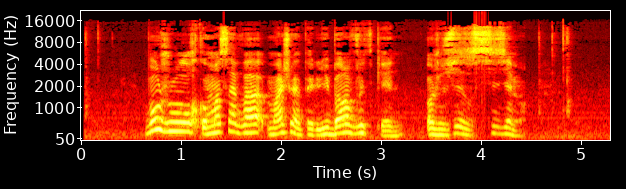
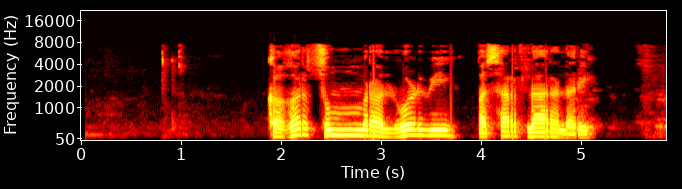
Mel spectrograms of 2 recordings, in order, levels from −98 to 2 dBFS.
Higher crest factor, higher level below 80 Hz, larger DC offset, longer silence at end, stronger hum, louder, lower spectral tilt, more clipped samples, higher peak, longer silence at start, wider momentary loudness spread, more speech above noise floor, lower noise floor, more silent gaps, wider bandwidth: about the same, 16 dB vs 16 dB; about the same, -54 dBFS vs -52 dBFS; neither; second, 0.4 s vs 0.75 s; neither; about the same, -13 LUFS vs -14 LUFS; second, -2.5 dB/octave vs -5.5 dB/octave; neither; about the same, 0 dBFS vs 0 dBFS; second, 0.05 s vs 1.85 s; first, 20 LU vs 6 LU; second, 30 dB vs 59 dB; second, -44 dBFS vs -72 dBFS; neither; first, 17 kHz vs 7.8 kHz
